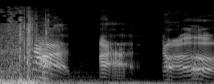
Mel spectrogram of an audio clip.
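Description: A man's pained groans from an animated character who has dropped out of a tree and hurt his ankle. There is one falling groan about half a second in, then two shorter grunts. Background music cuts off just before the first groan.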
